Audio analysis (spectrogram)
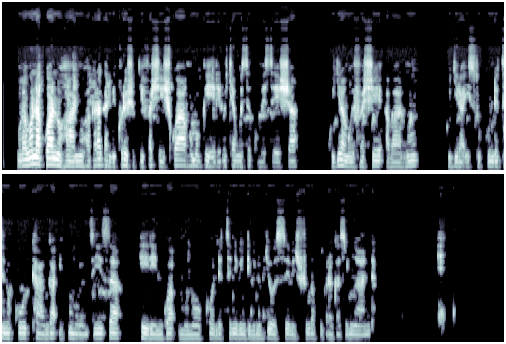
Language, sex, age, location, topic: Kinyarwanda, male, 25-35, Huye, health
